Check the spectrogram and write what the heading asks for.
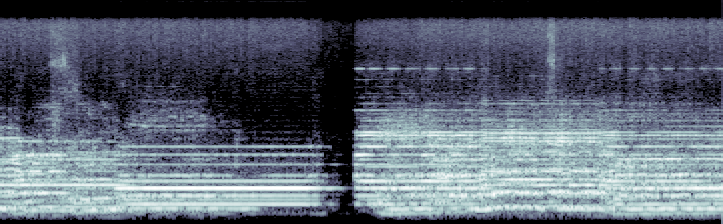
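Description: Organ playing held chords, stopping briefly about three and a half seconds in, then going on.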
